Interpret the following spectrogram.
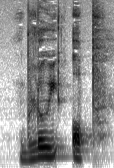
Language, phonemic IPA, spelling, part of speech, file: Dutch, /ˈbluj ˈɔp/, bloei op, verb, Nl-bloei op.ogg
- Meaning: inflection of opbloeien: 1. first-person singular present indicative 2. second-person singular present indicative 3. imperative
